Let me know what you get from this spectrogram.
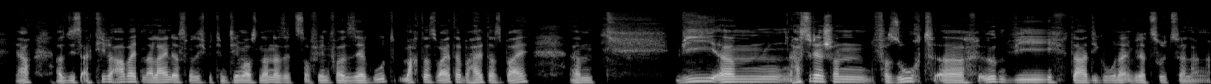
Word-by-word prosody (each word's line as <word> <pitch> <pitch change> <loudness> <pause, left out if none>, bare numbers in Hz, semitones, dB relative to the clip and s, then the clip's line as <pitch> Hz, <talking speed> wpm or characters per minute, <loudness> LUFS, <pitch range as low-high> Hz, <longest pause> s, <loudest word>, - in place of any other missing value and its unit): ja? - - 0 0.3
Also, 85 - -1
dieses 90 0 -2
aktive 125 0 -2
Arbeiten 125 -2 +2
alleine, 105 +1 +3
dass 105 - -2
man 90 - -2
sich 95 - -7
mit - - -14
dem 90 - -7
Thema 100 +3 +1
auseinandersetzt, 95 0 0
ist - - -6
auf 75 +3 -6
jeden 95 -1 -1
Fall 85 -1 +1
sehr 90 +2 +2
gut. 120 +10 -5
Mache - - -2
das 110 -3 -1
weiter, 110 +5 +3
behalte 100 +3 0
das 90 -2 -6
bei, 120 +6 +2 0.4
ähm. 95 0 -2 0.8
Wie, 140 +10 +1
ähm 120 -1 +2
hast 125 - +3
du - - 0
denn 140 -2 +7
schon 120 -3 +3
versucht, 115 +9 -1
äh, 95 0 +3
irgendwie 110 -2 0
da 95 0 +4
die 95 0 -8
Gewohnheiten 95 -1 -1
wieder 95 -2 0
zurückzuerlangen? 75 -7 -5
100 Hz, 200 wpm, -25 LUFS, 90-120 Hz, 0.8 s, denn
